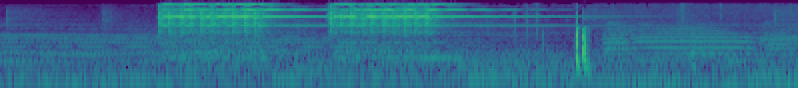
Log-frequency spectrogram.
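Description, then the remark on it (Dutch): A telephone rings in two bright electronic bursts, each about a second long, followed by a short click, with steady tonal music playing underneath. “Er komt een ander bedrijf en jawel, een paar dagen later het telefoongesprek.”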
